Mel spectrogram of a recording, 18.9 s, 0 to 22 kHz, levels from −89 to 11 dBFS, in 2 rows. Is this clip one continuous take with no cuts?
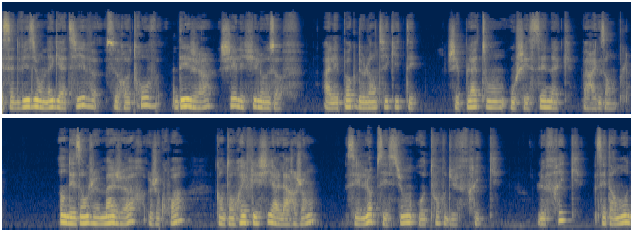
yes; 0 cuts

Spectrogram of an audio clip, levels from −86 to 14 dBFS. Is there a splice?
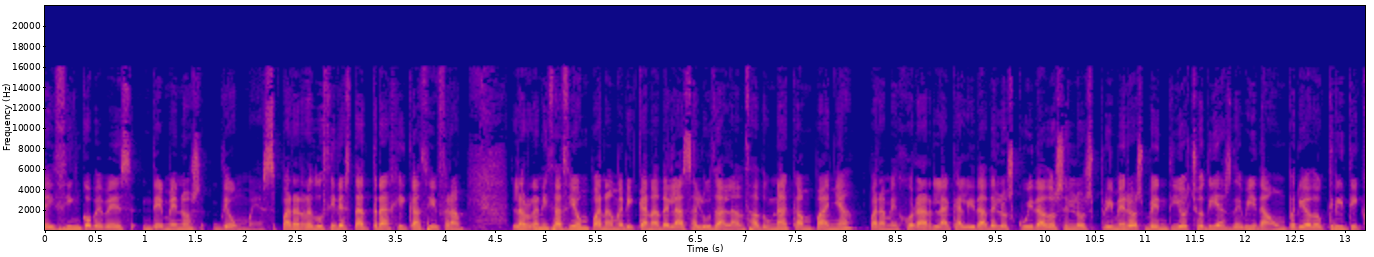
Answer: no; 0 cuts

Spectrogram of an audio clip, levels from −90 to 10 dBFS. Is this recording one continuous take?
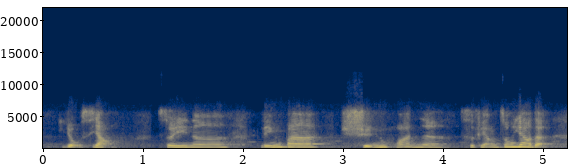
yes; 0 cuts

